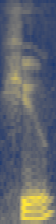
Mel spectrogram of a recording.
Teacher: The phonetic one would use the palatal fricative, the voiceless palatal fricative, going into oo, probably, hu, and the phonemic would use the H, yawed.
